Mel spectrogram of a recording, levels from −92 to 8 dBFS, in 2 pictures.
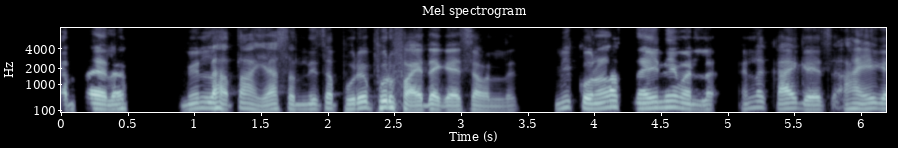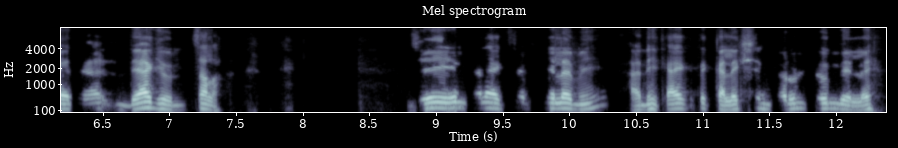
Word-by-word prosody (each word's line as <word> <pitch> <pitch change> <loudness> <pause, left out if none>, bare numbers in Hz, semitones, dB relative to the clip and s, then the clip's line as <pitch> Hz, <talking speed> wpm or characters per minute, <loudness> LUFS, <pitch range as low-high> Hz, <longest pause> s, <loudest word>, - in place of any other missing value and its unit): करताय 130 +1 +4
ना!" 120 - +2 0.5
मी 130 - -4
म्हणलं 150 0 +3
आता 150 -2 0
ह्या 120 +3 -1
संधीचा 130 +2 -4
पुरेपूर 165 +5 +4
फायदा 110 +1 +4
घ्यायचा 105 0 0
म्हणलं 100 0 -8 0.3
मी 160 +4 -6
कोणालाच 150 +5 +4
नाही 145 +2 +3
नाही 170 +1 +1
म्हटलं. 125 -5 -1 0.2
म्हणलं, 155 +5 -7
"काय 140 +2 +2
घ्यायचं" 115 -3 -2
हां, 140 +1 -1
हे 140 +2 -1
घ्यायचं 135 +1 -2 0.2
द्या 155 - +8
घेऊन. 130 -8 -1
चला. - - +2 1.5
जे 140 - +1
येईल 155 0 +2
त्याला 150 0 -1
ॲक्सेप्ट 135 -4 -4
केलं 145 0 +4
मी 125 +2 -4 0.3
आणि 120 +5 -2
काय 130 +2 +4
तर 145 - -3
कलेक्शन 125 +3 0
करून 135 +2 -2
ठेवून 140 0 -4
दिले. 115 -2 0
135 Hz, 185 wpm, -21 LUFS, 125-145 Hz, 1.5 s, द्या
